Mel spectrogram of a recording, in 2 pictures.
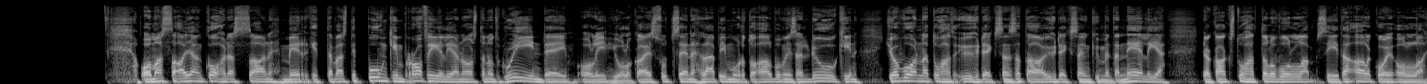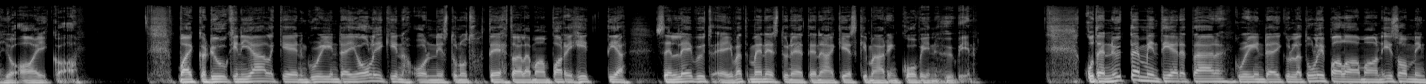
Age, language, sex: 30-49, Finnish, male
